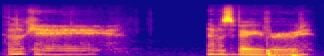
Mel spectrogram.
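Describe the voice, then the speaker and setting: A woman's voice: very deep voice, steady tone, unhurried, slightly rough. A woman streaming a game, casually reacting and reading the on-screen text aloud on a close microphone.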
